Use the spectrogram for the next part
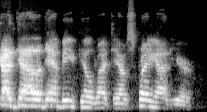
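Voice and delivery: acted-out loud yelling. Retelling how the pilot yelled at them in the bean field: retelling a yell. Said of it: "He was yelling at us".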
